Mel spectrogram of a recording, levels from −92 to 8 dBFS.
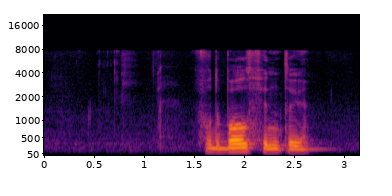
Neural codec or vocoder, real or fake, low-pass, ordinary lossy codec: none; real; none; none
